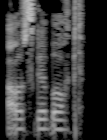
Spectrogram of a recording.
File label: "ausgeborgt", German; adjectives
